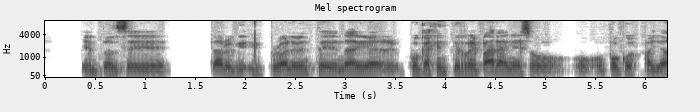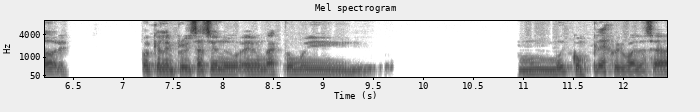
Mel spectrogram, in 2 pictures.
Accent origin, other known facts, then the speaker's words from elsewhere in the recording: Chile; si yo aprendí a payar, por ejemplo, en Cuba, y soy chileno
